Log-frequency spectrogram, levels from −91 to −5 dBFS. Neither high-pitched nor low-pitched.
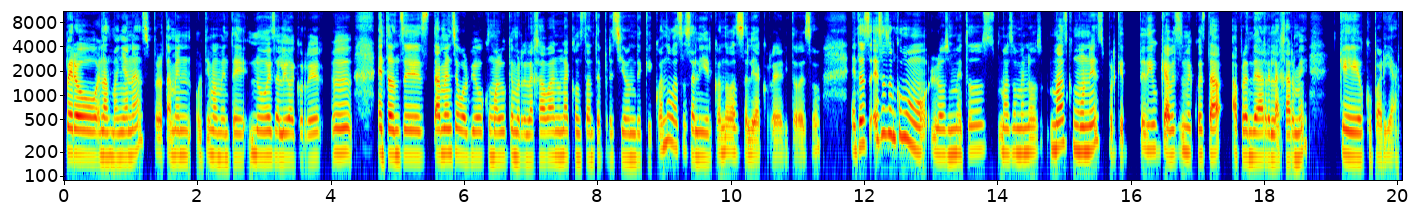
Yes: medium, 180 Hz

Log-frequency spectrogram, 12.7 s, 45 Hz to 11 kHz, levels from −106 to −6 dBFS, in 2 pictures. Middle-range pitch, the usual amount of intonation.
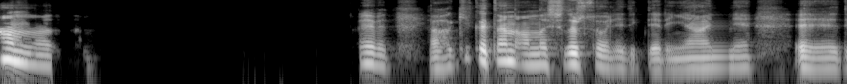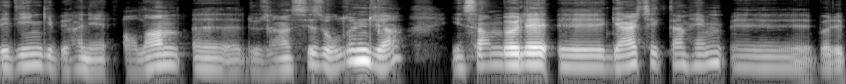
Yes: medium, 145 Hz; average, 4.4 semitones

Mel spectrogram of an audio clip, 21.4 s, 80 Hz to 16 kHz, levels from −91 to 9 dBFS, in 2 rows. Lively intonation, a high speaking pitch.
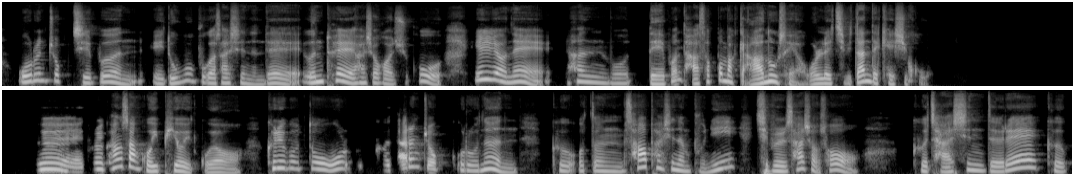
Yes: wide, 5.9 semitones; high, 205 Hz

